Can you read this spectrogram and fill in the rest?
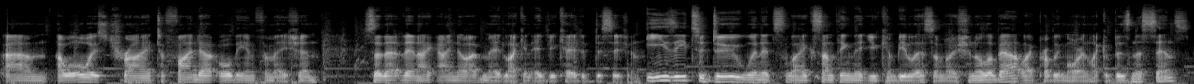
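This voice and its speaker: A man's voice: sits low, a little fast, vocal fry. A man chatting with a stranger on a video call, reflective and hesitant, with many fillers. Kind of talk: casual conversation.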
